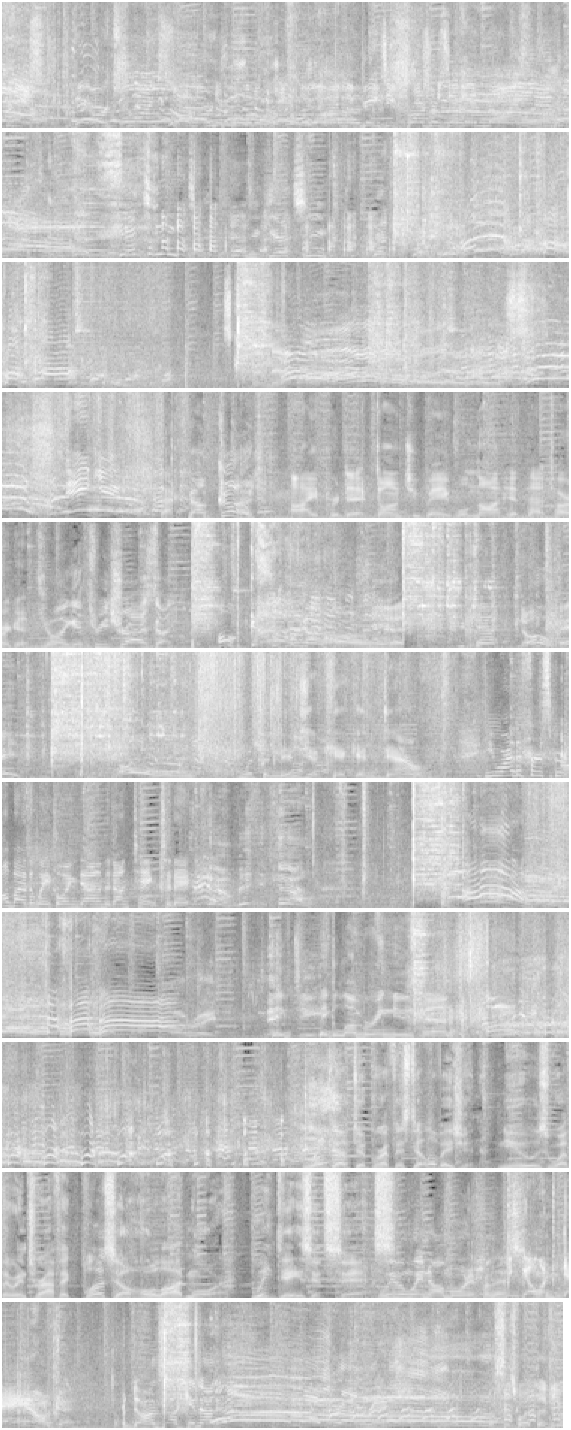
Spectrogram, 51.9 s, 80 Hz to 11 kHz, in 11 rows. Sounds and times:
Music: 0.0 - 51.9.

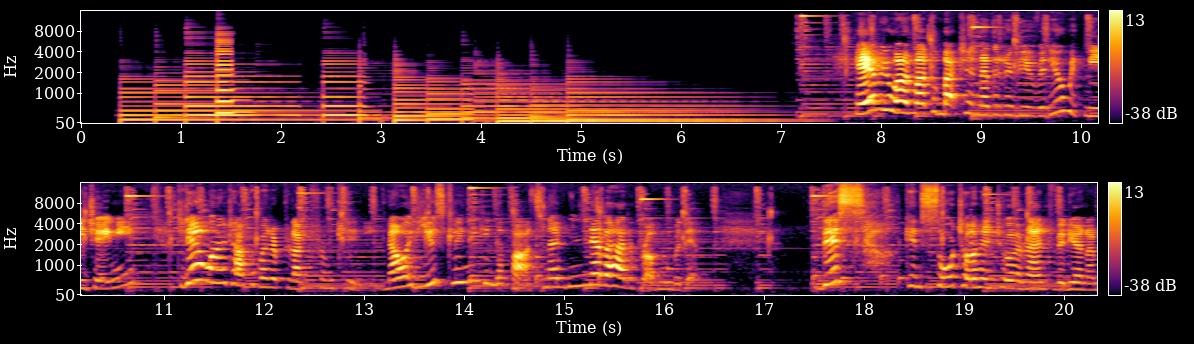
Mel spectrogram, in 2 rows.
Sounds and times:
Music: 0.3 - 20.3
Speech: 7.8 - 16.4, 17.5 - 20.3.

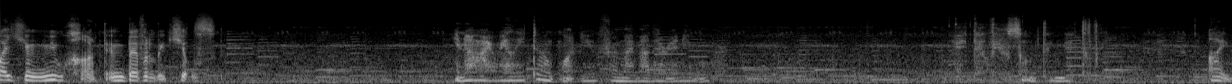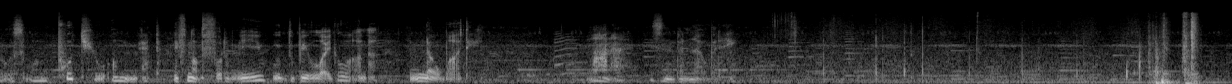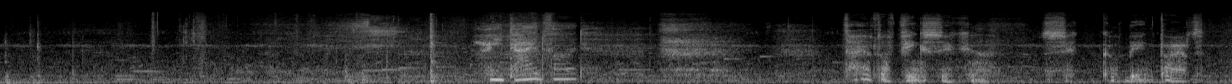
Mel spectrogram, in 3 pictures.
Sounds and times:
Music: 0.0 - 36.9
Outside, urban or manmade: 0.0 - 36.9.

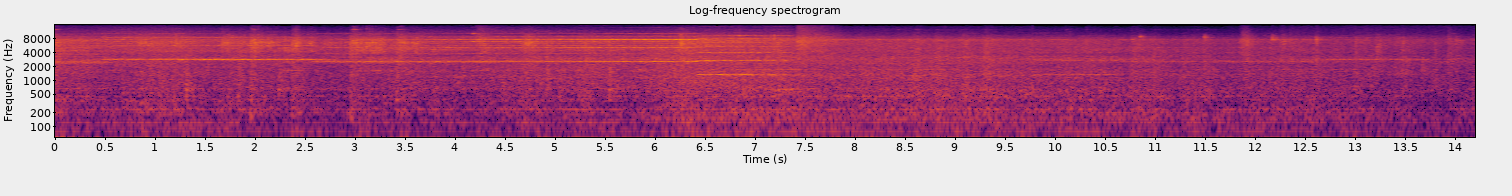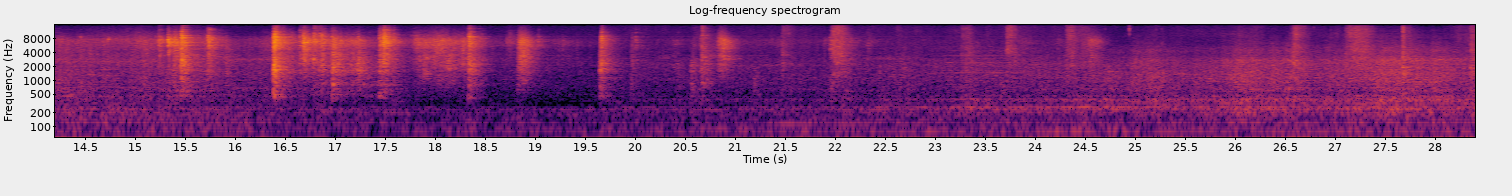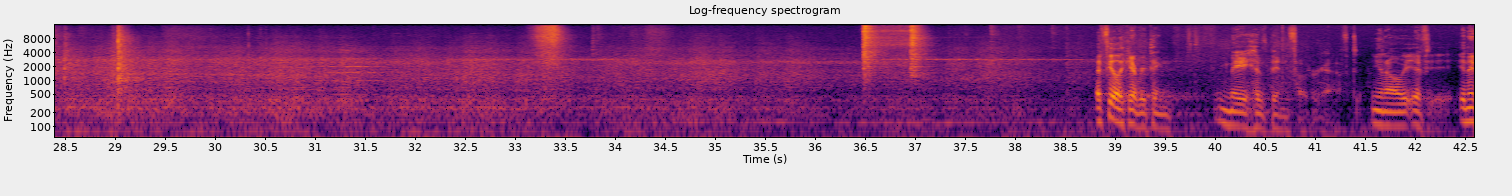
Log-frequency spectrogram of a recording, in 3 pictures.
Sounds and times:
Outside, urban or manmade: 0.0 - 38.9.

